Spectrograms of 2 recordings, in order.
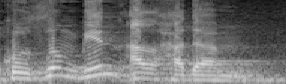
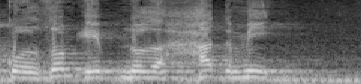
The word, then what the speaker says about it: Kultsum Ibnul Hadmi: di rumah sahabat ini Kultsum bin alhadam ini bacanya sebenarnya Kultsum Ibnul hadmi tapi orang kita tuh kalau mewakafkan kata dalam bahasa Arab Biasanya seperti ini alhmi jadi alhadam Rasulullah tinggal di sana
